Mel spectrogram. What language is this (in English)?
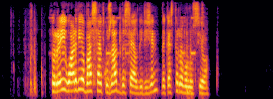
Catalan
